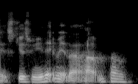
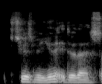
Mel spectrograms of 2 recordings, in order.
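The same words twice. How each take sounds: First: A hint of a stern Scottish demand, fast; lightly put-on Scottish, quick and insistent; quick Scottish demand, only lightly voiced; Scottish accent. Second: Put-on Scottish accent. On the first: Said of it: "use this accent and go". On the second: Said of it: "Like that".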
